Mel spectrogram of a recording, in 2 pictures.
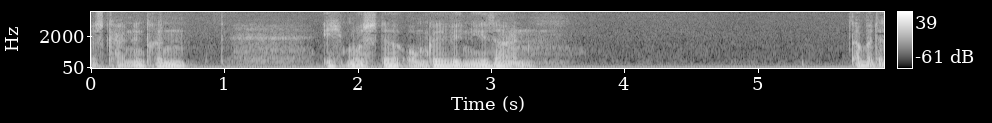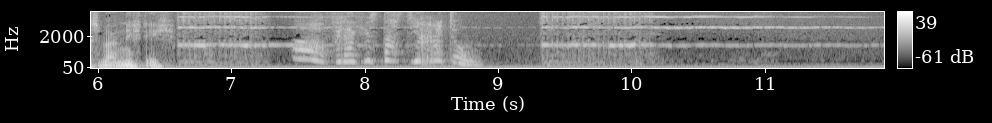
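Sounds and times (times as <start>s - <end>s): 
speech: 0.0s - 0.8s, 1.8s - 3.5s, 5.7s - 6.9s, 7.6s - 9.5s
telephone bell ringing: 6.6s - 11.8s.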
